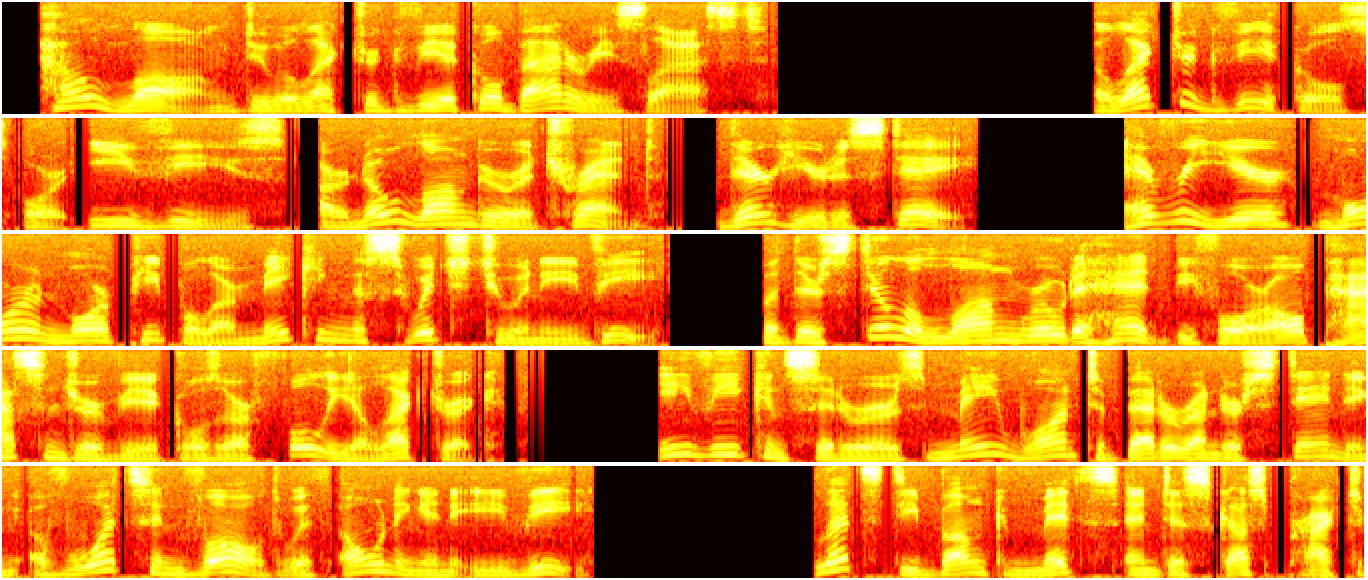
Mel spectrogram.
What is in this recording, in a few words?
Blog Voiceover; How long do electric vehicle batteries last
